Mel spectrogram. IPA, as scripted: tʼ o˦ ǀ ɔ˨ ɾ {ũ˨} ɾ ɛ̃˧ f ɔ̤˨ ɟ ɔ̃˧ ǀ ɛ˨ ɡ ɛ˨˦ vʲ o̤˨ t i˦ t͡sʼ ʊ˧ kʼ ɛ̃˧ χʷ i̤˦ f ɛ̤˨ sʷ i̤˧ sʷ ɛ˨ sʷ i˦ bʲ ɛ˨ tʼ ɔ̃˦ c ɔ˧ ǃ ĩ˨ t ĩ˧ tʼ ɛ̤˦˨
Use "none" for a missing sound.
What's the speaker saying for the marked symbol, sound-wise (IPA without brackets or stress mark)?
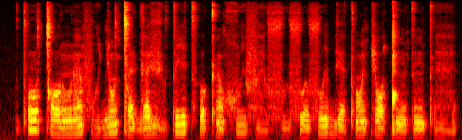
ũ˨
